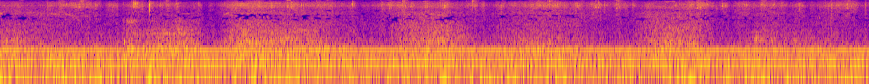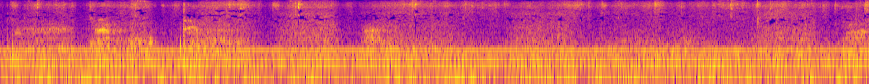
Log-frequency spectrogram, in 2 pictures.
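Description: Near silence over a steady low hum, with faint, scattered soft rustles and small ticks of a metal crochet hook working acrylic yarn in single crochet stitches.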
